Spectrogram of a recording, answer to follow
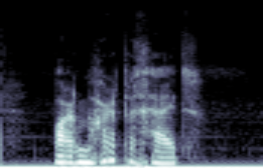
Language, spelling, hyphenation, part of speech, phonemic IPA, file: Dutch, barmhartigheid, barm‧har‧tig‧heid, noun, /ˌbɑrmˈɦɑr.təx.ɦɛi̯t/, Nl-barmhartigheid.ogg
- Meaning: 1. mercy 2. charity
